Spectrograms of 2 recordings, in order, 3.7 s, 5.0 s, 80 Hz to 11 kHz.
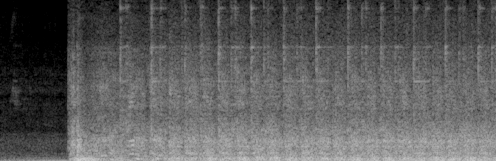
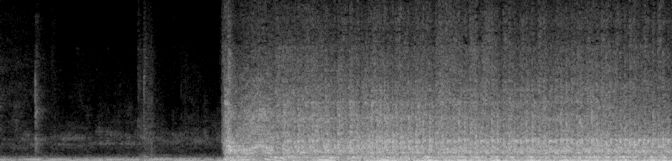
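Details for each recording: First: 1965 Kenworth W900 Cummins diesel, wouldn't start for 3-4 years, new starter, clutch down: starter spins engine with steady chugging churn but it never fires; no fuel coming out of stack, crank no start. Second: 1965 Kenworth, non-starter for 3–4 years, after new 12V starter and overhead adjustment, jake brakes removed: quiet cranking, fires in under two seconds into strong, even idle, no white smoke.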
